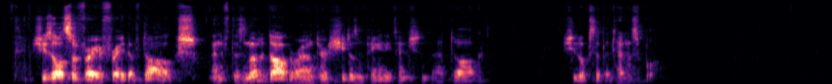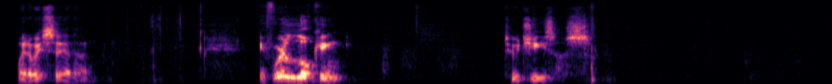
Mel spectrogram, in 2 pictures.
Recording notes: Preached at Ballymoney Reformed Presbyterian Church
